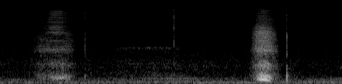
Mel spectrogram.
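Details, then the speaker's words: Person sick with a cold, wearing a gas mask as a sneeze guard: a soft breathy burst, then a sharper, louder explosive burst a couple of seconds later in a quiet room. Sneeze. "oh my god I better not sneeze"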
